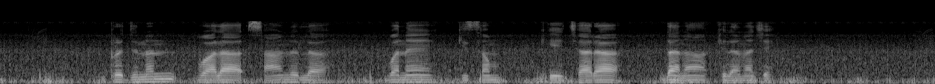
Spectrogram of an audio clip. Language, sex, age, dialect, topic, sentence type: Chhattisgarhi, male, 25-30, Eastern, agriculture, statement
